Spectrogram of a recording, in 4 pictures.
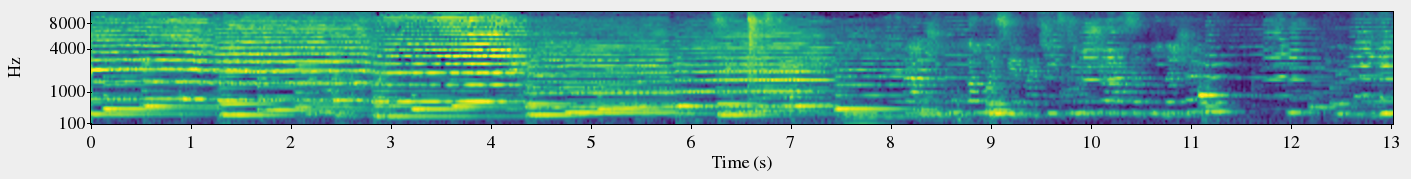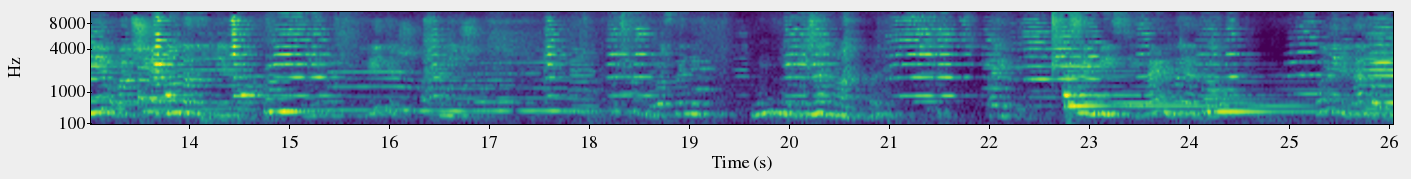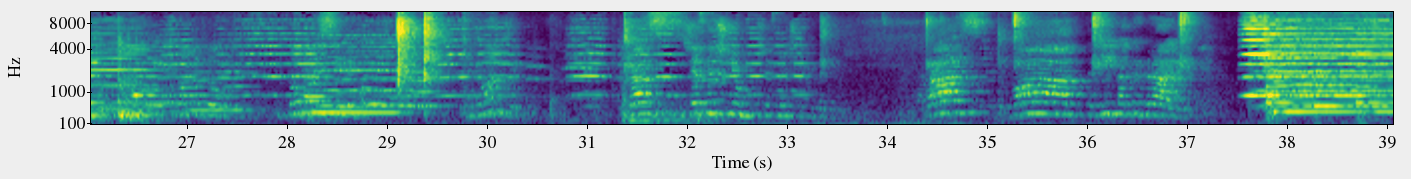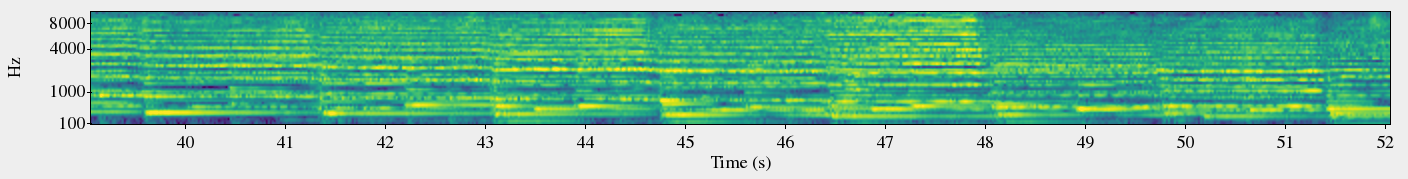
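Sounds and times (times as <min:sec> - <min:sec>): violin ensemble playing: 0:00.0 - 0:33.6, 0:37.4 - 0:52.0.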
